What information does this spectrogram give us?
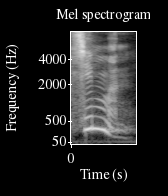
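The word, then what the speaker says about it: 십만: kan sip ya maka ini adalah siipman dibaca Siman cara menghafalnya seperti itu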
